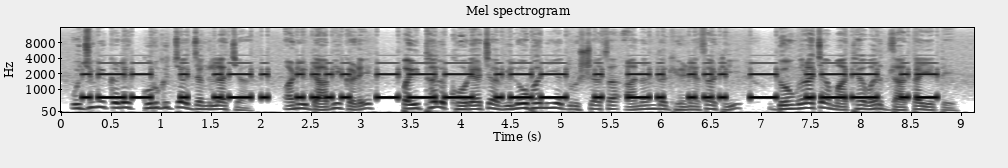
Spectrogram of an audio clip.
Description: Morse code (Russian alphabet), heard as a keyed tone, hand-sent with a straight key, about 16 wpm, 660 Hz, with speech in Marathi. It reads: ВЕРХОВЕНСТВА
